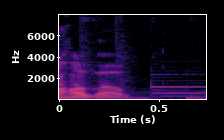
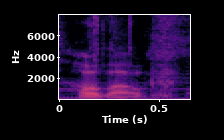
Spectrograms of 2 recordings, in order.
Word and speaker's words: Hoboeaux: of it or I I like they call hob because of the uh spelling in the end but it's really I think it's pronounced as hobo um he kind of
